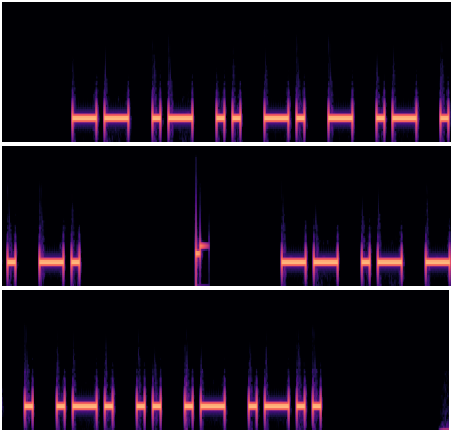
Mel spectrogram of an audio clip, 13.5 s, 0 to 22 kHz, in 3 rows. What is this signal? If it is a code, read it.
Morse code, heard as a keyed tone, about 16 wpm, 700 Hz. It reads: MAINTAIN MATERIAL
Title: Sentences from Top 1000 Words - Review Part 5 - New Word Drill - 15wpm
